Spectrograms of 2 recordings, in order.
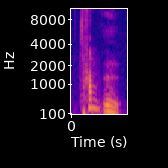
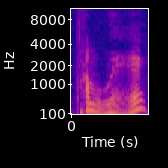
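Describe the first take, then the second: First: The final vowel is a single pure vowel. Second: The final vowel glides like 'we'. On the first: "단모음은 으. 그래서 참으, 참으 ... 이런 식으로 발음을 해야 원래 맞다는 거예요" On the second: "다 어떻게 발음해요? ... 참외 이런 식으로 이렇게 발음을 하고 있죠"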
